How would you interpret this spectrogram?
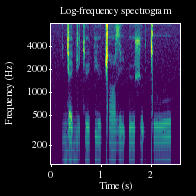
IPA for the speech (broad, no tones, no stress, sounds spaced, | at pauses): ɟ ɛ bʲ ɛ c y pʲ ʉ ǁ ɑ z i ʔ ʉ ʃ ʉ ʔ ǀ u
